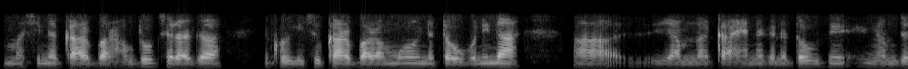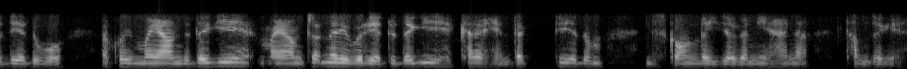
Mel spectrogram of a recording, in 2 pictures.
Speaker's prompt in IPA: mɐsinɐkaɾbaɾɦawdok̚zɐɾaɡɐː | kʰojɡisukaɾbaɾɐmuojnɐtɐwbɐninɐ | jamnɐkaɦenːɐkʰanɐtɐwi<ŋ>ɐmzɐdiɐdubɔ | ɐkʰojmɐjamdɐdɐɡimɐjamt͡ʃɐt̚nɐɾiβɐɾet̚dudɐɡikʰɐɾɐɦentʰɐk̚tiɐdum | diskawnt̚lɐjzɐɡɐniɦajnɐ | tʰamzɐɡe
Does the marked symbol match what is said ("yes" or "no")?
yes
